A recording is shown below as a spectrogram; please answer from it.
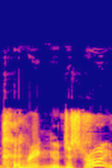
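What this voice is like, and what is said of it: Yoda impression. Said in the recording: “I almost did a Yoda impersonation when I meant to do a Gollum impersonation ... Wrong impersonation.”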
